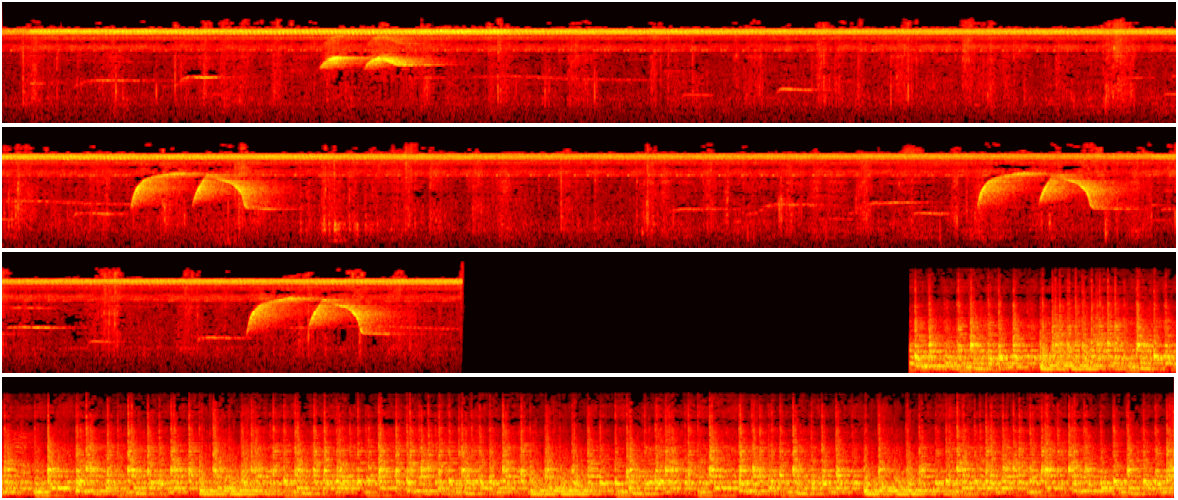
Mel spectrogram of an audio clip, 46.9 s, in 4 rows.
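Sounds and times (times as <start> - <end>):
insects droning: 0.0 - 28.1, 32.6 - 46.9
bird whistled calls: 0.3 - 8.2, 11.2 - 14.7, 18.4 - 24.6, 25.4 - 28.1.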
